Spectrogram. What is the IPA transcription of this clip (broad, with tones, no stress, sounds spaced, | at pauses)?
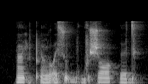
ã˦ k pʼ ĩ˩ lˠ ṵ˩ ɪ̯ s ṵ˥ b o˨ ɡ ṵ˦ ʃ ɔ˦ | ɘ˨ d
